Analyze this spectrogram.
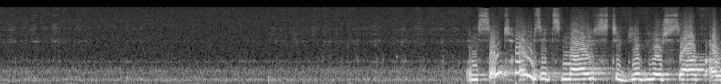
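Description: Fingers rub softly across paper.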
